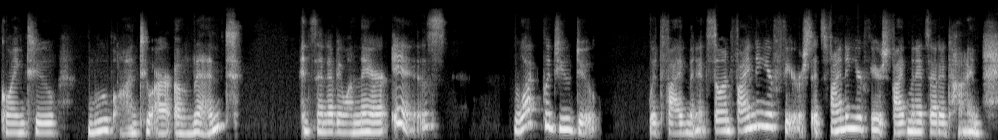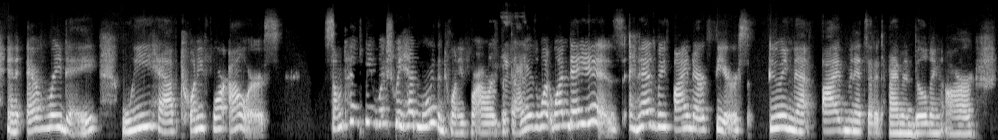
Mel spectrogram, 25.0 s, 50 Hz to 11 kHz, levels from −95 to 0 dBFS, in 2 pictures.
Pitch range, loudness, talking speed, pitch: 180-275 Hz, -15 LUFS, 175 wpm, 215 Hz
